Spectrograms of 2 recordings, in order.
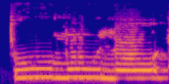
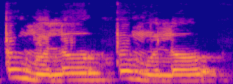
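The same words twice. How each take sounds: First: तुमुलो dragged slowly with long vowels, the wrong way; wrong drawn-out pronunciation. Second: तुमुलो said quickly with both short उ; quick short vowels. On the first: Teacher demonstrating the wrong way to students, slow and drawn out. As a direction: stretch the ऊ sounds too long on purpose. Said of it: "ऐसा नहीं, गलत उच्चारण है". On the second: Teacher giving the correct quick form after the wrong one. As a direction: snap through तुमुलो briskly, short vowels. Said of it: "जल्दी बोला जाएगा". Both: Shown as a demonstration.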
